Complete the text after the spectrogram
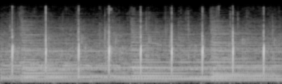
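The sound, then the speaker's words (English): An audience at a worship service claps hands together in praise to Jesus in a steady, even beat, about nine sharp claps over sustained organ-like musical tones, with no talking. “Clap your hands again.”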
